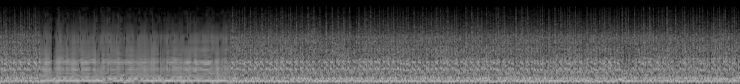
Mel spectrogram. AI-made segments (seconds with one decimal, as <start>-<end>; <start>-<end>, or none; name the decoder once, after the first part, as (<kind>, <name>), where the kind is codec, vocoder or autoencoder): 0.4-2.3 (vocoder, BigVGAN v2)

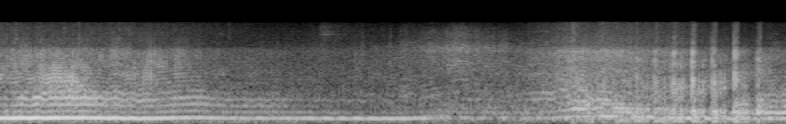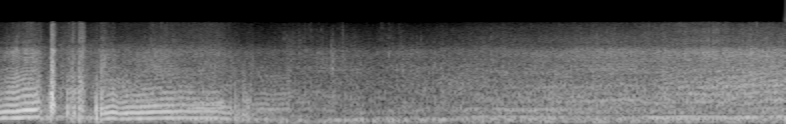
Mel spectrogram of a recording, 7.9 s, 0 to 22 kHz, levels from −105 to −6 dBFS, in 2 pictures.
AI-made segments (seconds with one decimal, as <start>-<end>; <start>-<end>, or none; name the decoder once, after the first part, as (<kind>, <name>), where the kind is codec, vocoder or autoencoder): none

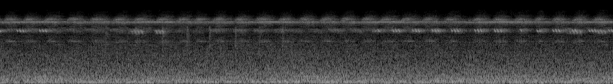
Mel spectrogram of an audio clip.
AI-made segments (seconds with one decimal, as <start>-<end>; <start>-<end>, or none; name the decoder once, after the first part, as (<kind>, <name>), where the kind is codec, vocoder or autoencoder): 1.0-1.9 (vocoder, Vocos)

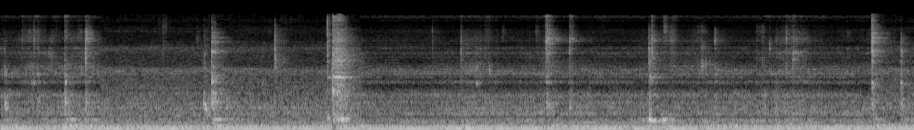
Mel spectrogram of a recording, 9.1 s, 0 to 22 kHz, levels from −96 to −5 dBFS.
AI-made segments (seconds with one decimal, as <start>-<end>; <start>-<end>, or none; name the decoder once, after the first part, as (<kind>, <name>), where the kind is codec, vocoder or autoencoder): 0.0-1.0 (codec, SNAC); 3.6-8.7

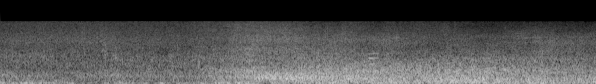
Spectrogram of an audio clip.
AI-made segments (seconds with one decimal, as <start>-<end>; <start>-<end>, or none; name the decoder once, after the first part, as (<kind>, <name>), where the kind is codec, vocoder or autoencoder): 0.0-2.1 (vocoder, BigVGAN v2); 2.6-6.0

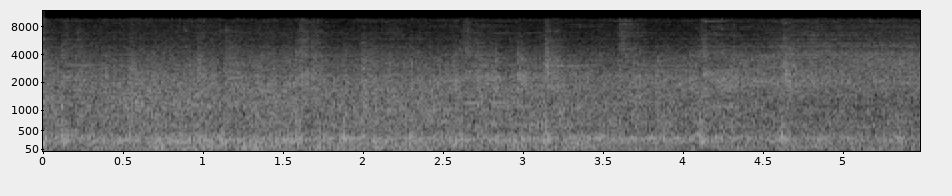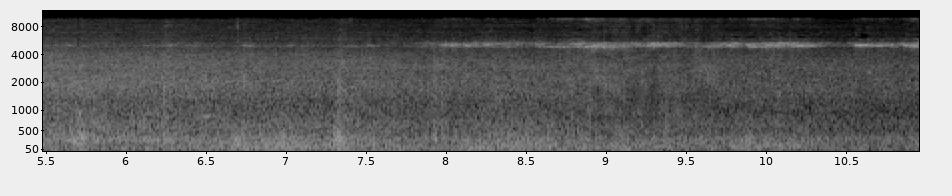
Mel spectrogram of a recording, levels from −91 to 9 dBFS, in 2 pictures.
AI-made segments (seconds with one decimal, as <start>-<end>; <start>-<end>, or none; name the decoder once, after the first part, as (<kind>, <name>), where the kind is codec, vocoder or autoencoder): 8.9-9.7 (codec, HILCodec)

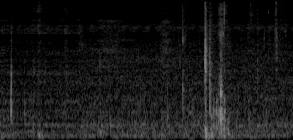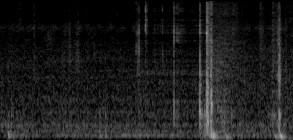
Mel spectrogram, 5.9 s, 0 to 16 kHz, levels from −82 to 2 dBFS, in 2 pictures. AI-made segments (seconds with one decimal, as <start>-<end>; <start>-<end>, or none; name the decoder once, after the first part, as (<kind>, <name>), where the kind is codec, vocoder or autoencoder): 0.0-0.8 (codec, SNAC); 4.3-5.0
